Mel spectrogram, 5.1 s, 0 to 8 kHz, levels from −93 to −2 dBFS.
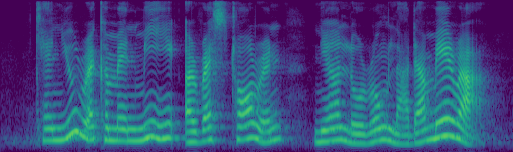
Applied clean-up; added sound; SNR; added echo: none; none; none; none.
